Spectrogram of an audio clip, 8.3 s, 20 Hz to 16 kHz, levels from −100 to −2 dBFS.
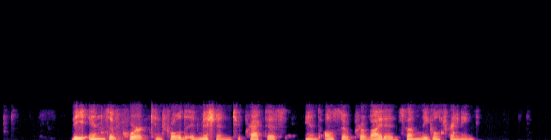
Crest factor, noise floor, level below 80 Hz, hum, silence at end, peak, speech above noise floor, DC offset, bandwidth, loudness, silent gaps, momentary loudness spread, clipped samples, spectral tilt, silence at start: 18 dB; -86 dBFS; -68 dBFS; none; 1.15 s; -4 dBFS; 66 dB; under 0.1%; 4.3 kHz; -21 LUFS; none; 10 LU; under 0.1%; -11.5 dB/octave; 1.05 s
